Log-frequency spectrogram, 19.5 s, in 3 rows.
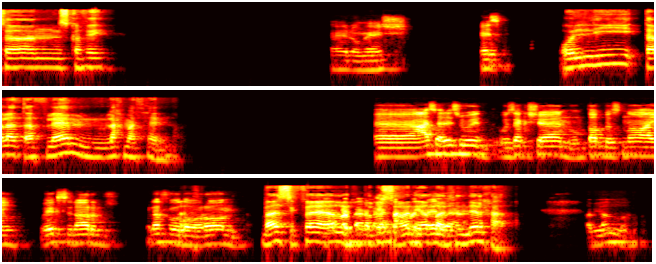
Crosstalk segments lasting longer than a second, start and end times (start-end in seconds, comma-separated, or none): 16.3-17.9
